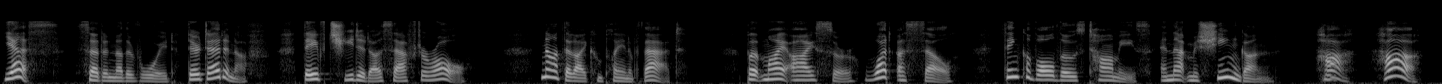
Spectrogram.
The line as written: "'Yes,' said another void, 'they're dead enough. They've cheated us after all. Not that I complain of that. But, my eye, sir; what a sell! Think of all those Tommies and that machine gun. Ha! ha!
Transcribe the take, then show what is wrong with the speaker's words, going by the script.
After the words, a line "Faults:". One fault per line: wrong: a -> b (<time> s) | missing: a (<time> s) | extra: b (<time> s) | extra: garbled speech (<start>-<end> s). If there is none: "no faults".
"'Yes,' said another void, 'they're dead enough. They've cheated us after all. Not that I complain of that. But, my eye, sir; what a sell! Think of all those Tommies and that machine gun. Ha! ha!
Faults:
no faults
